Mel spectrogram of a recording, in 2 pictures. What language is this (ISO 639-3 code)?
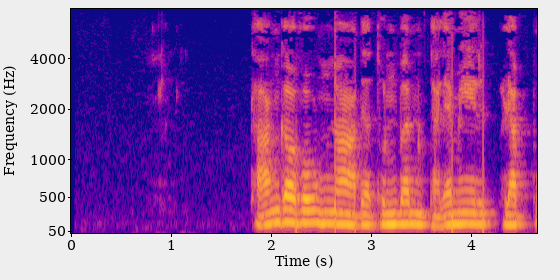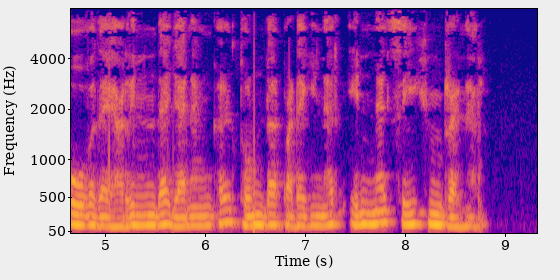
tam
